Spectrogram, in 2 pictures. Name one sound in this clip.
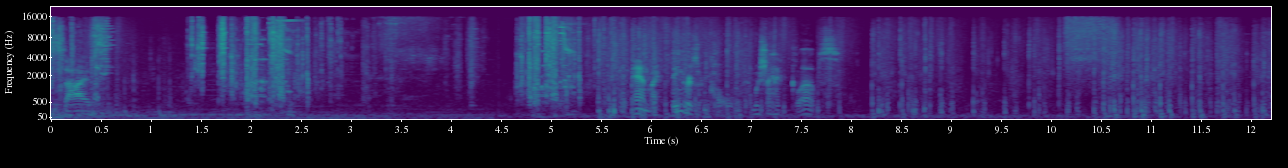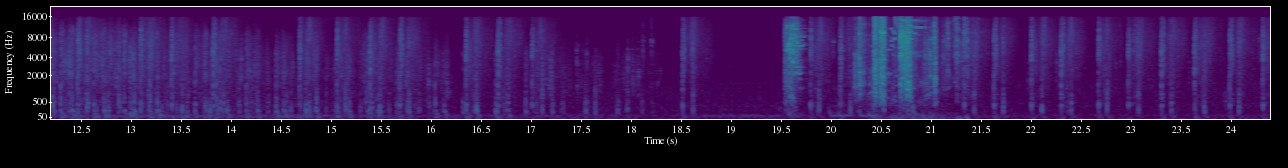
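Quick footsteps patter on a hard floor.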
